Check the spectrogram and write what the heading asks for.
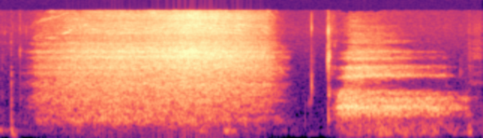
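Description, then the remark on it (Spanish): A long, deep breath drawn in with a broad airy hiss, then after a brief pause a slower breath let out, breathy, with no talking. “Respirad, respirad.”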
